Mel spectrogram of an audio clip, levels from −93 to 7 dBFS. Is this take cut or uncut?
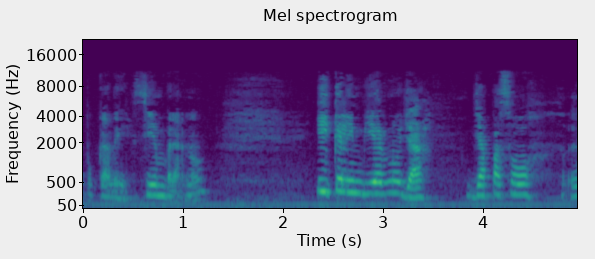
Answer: uncut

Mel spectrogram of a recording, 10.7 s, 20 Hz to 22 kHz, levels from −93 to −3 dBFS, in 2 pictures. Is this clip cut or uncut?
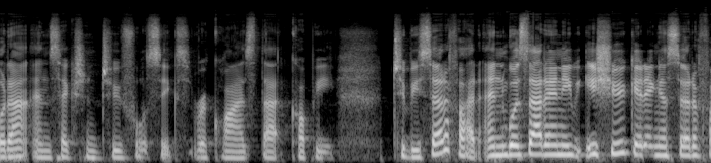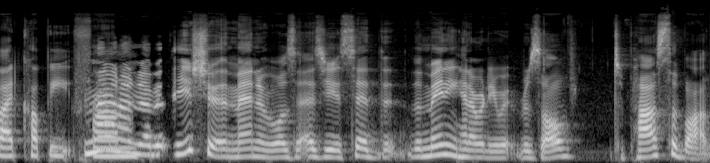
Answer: uncut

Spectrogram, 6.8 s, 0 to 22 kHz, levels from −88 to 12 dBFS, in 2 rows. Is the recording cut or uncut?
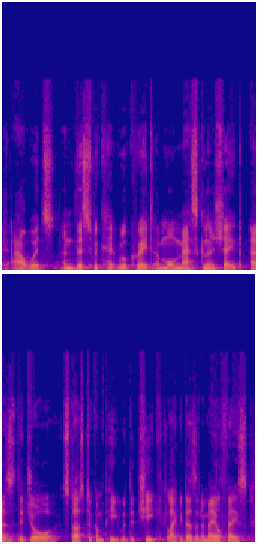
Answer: cut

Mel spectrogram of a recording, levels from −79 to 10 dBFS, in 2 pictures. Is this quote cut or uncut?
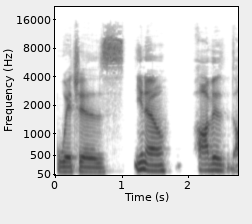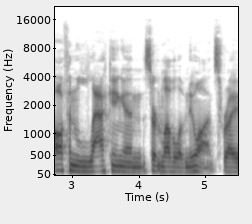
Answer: uncut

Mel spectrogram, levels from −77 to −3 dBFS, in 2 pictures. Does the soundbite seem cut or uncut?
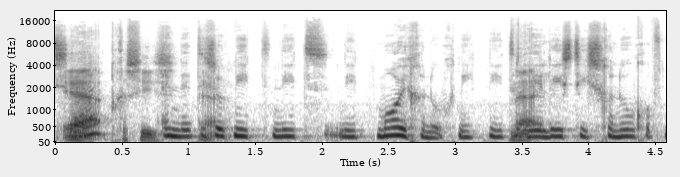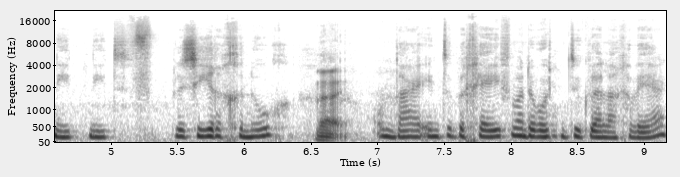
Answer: uncut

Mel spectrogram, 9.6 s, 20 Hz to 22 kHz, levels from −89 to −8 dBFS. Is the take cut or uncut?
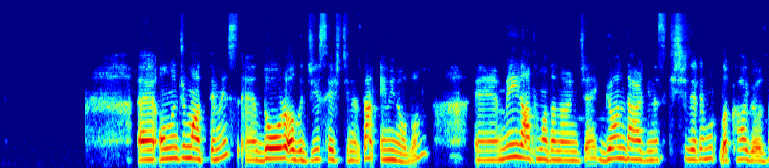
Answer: uncut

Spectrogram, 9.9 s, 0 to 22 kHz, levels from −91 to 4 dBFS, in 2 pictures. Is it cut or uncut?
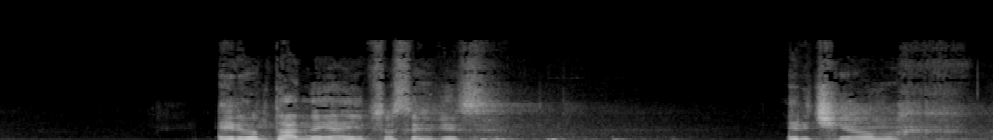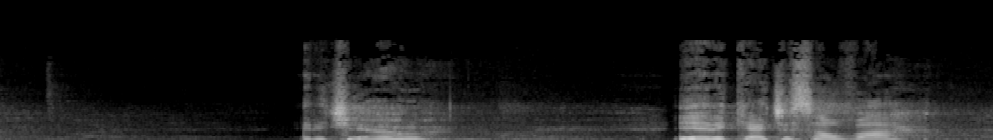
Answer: uncut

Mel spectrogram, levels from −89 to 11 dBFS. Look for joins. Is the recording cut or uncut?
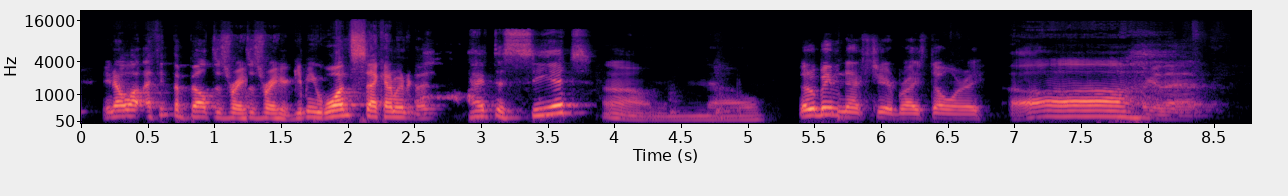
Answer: cut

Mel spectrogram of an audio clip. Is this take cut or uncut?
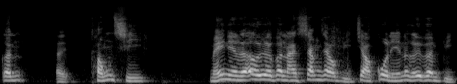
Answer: uncut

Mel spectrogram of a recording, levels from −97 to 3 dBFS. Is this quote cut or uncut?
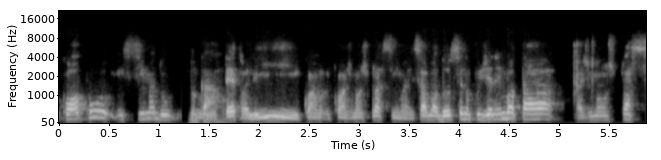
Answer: cut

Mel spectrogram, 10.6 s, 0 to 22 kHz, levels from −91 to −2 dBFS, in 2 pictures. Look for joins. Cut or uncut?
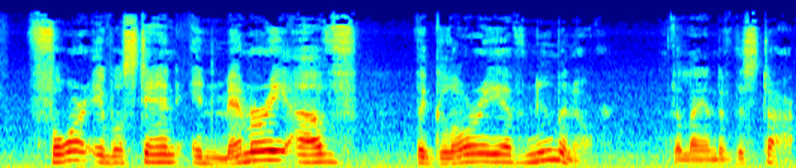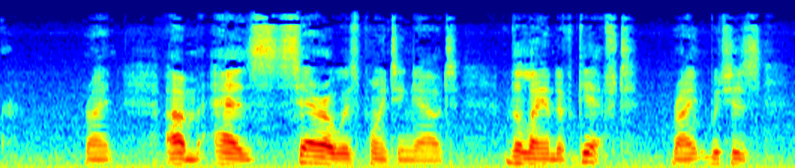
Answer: cut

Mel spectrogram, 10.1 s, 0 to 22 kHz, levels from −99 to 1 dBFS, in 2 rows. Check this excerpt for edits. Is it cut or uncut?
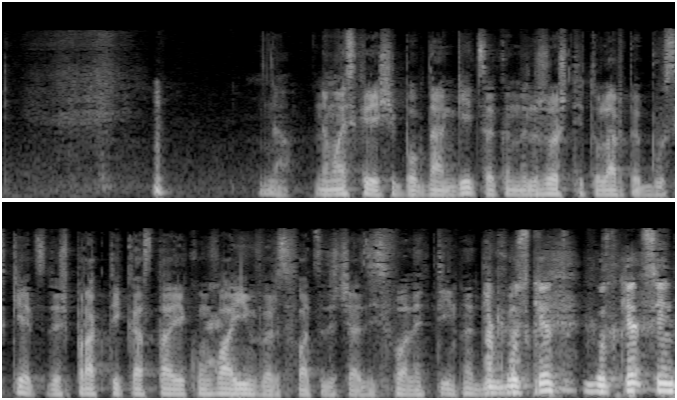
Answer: uncut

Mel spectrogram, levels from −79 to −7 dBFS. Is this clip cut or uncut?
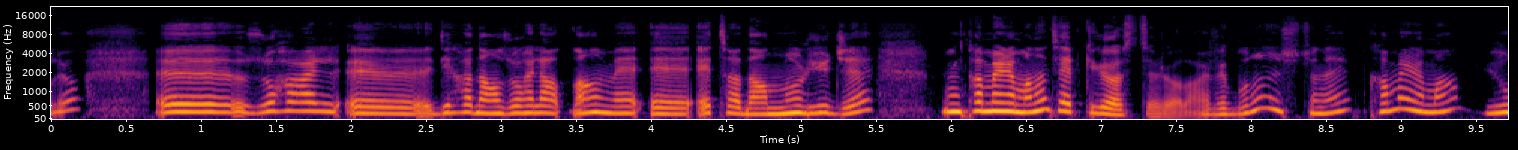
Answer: uncut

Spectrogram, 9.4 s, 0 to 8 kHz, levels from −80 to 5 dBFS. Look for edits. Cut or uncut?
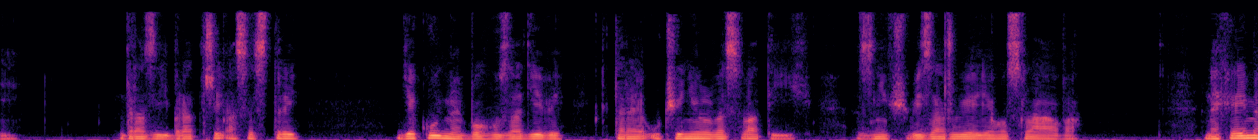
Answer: uncut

